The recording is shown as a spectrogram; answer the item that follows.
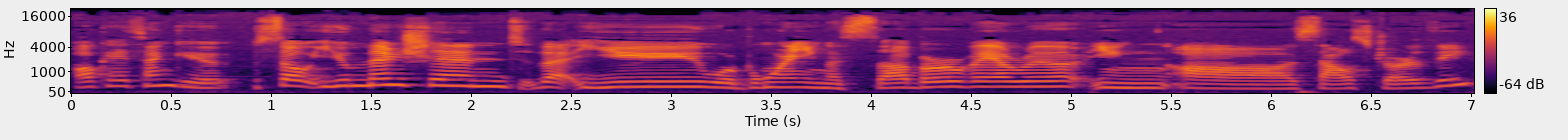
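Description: A woman in a Chinese accent speaks very slowly at a fairly high pitch, her intonation lively and her loudness very even. The recording is very clean, with a silent background. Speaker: podcast host, English teacher. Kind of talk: casual interview chat.

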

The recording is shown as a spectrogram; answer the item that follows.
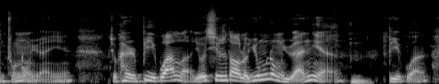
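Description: A man talks at a fairly quick pace while noticeable background noise carries on behind him. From Hebei, China. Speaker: historian of mathematics. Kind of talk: casual chat.

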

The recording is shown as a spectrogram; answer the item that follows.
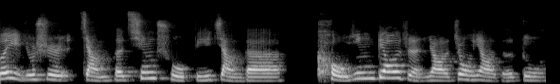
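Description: Her pace is very slow. This woman, medium in pitch, uses lively intonation. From China, Guangzhou. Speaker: software engineer and startup founder. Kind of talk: casual chat.

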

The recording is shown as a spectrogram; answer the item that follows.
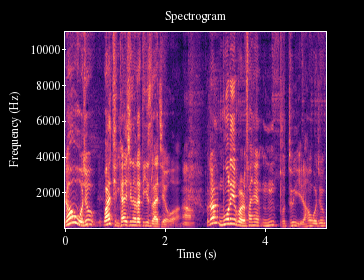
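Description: Talking at a very fast pace, a man uses a high pitch that swings very widely. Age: young. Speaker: stand-up comedian. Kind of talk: casual chat. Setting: stage with live audience.

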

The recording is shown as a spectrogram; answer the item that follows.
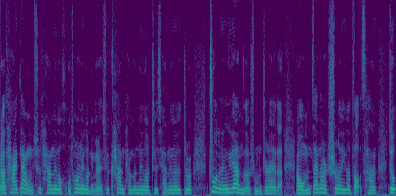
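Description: Very fast pace and fairly even intonation, on a very clean recording with a silent background. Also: woman, medium pitch for a woman. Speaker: audience member. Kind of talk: casual chat.

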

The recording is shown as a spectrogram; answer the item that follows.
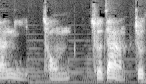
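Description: A man with a Fujian accent. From Fujian, China. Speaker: book club participant. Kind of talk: casual chat.

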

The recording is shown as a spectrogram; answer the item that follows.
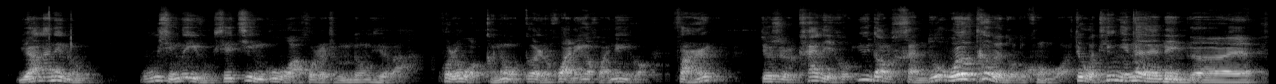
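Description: Fairly high pitch from a man, very wide pitch swings, audible room echo. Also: fairly quick pace. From Beijing, China. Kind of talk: casual chat. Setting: living room gathering at host's home.

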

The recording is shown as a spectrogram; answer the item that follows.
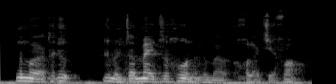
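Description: Vocal fry runs through a man's dark, mellow tone. He speaks at a very fast pace with very wide pitch swings. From Fushun, northeast China. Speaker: writer. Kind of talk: interview.

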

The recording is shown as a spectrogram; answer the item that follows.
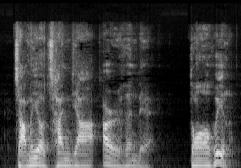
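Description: This man talks at a moderate pace and medium pitch, his tone dark and mellow and somewhat breathy. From Northeast China, Changchun, Jilin. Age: 70s. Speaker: retired speed skater and Olympic flag bearer. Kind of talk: interview recollection.

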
